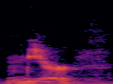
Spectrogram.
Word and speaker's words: miR: which is pronounced as MIR, and then you have a hyphen, and then the numerical or whatever designating a sequence number that they prescribe to it.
